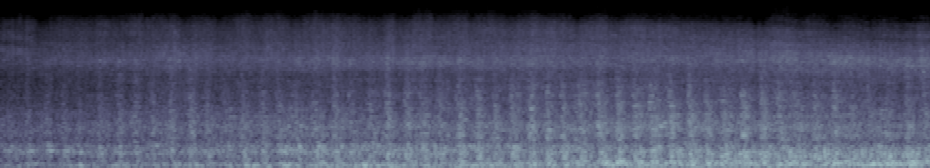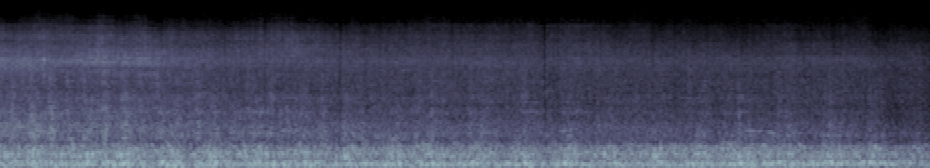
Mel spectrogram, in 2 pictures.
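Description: Steam locomotive Maude rolls into Waverley Station, Edinburgh, with a steady rumbling roar, hissing steam and faint clickety-clack of wheels over rails, continuous and moderately loud throughout.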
